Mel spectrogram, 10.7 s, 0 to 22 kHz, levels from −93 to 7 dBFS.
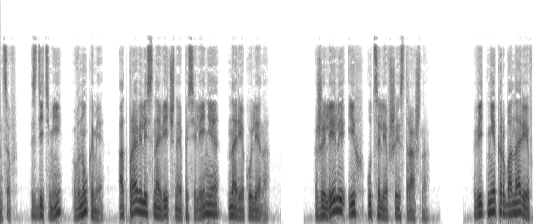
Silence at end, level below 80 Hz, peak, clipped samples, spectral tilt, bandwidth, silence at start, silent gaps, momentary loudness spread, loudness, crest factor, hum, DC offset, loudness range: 0.05 s; -46 dBFS; -4 dBFS; under 0.1%; -5.5 dB/octave; 12 kHz; 0 s; 5.66-6.06 s, 8.85-9.25 s; 12 LU; -20 LUFS; 16 dB; none; under 0.1%; 2 LU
